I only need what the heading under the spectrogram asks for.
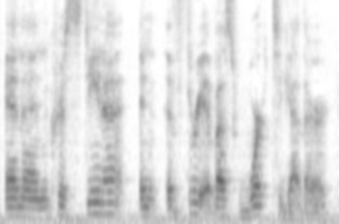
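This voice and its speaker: A middle-aged man with a husky voice and a very lively, swinging delivery. He co-hosts a podcast, chatting casually and teasing playfully. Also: medium pitch, moderate pace. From Massachusetts, USA. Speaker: podcast co-host. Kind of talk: casual bantering chat.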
